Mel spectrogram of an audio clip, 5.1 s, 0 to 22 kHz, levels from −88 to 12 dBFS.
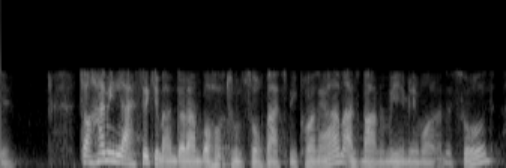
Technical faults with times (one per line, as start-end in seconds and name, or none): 0.00-5.06 AMR narrowband mobile codec
2.16-2.22 lost AMR speech frames
4.30-4.48 lost AMR speech frames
